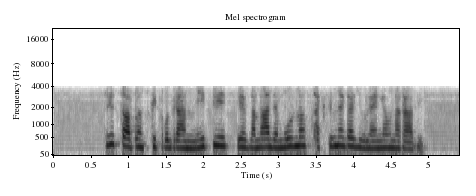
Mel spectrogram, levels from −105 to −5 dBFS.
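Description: A mains buzz runs through the whole recording. The raspy, spiky tone sits on 60 Hz harmonics and reaches well into the kilohertz range, about 30 dB below the speech. Its sharp edges, rather than a smooth sine hum, point to switching spikes from a dimmer or rectifier.

Tandem speech coding also colours the entire speech. The rough, muffled, warbling quality points to about three low-rate speech codecs in a row, each re-encoding the last one's damage, with nothing above 3.8 kHz. One codec alone would sound cleaner than this stacked degradation.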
